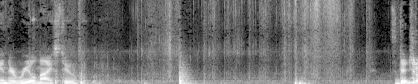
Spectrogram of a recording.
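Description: A plastic bag crinkles as it is handled.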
